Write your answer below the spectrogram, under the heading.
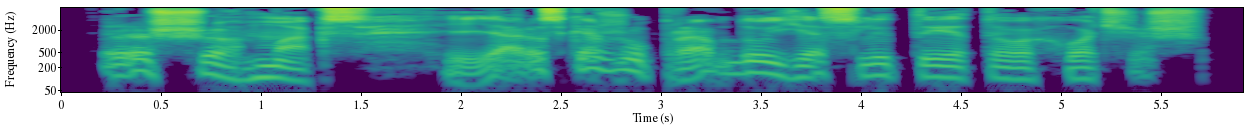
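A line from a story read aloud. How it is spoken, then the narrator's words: Muttering. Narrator (Russian): пробормотал он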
